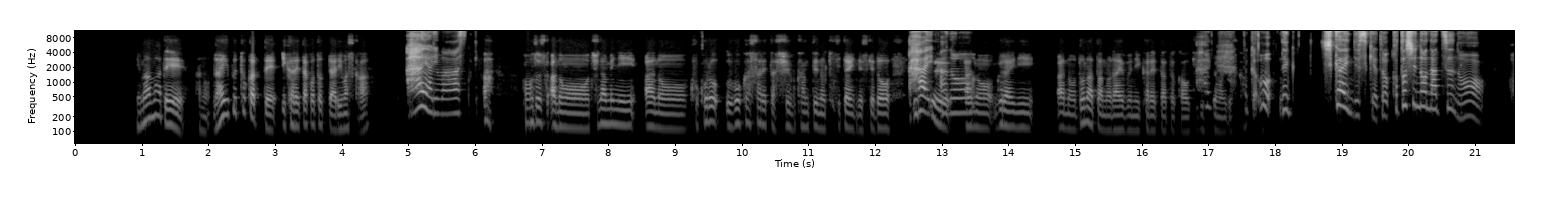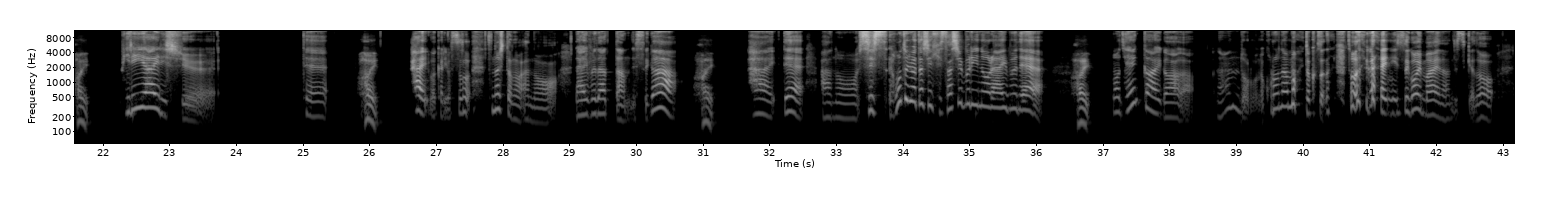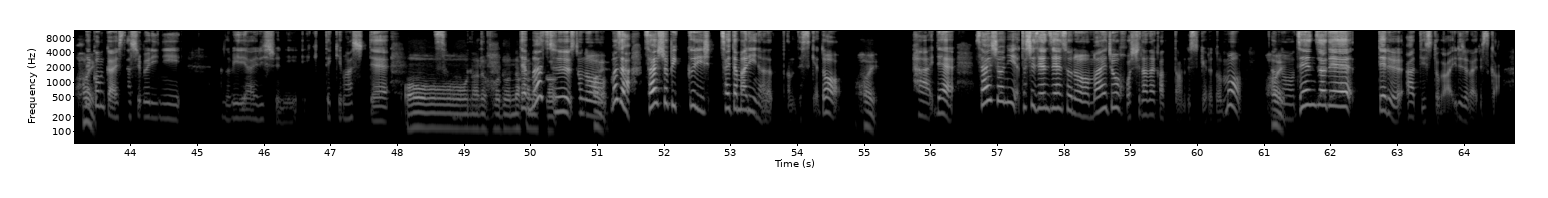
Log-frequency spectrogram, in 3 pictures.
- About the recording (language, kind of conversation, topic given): Japanese, podcast, ライブで心を動かされた瞬間はありましたか？
- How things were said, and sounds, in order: tapping; laughing while speaking: "コロナ前とかさ、なん それぐらいに"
